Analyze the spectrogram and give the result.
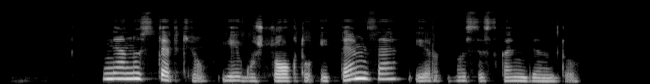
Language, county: Lithuanian, Klaipėda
